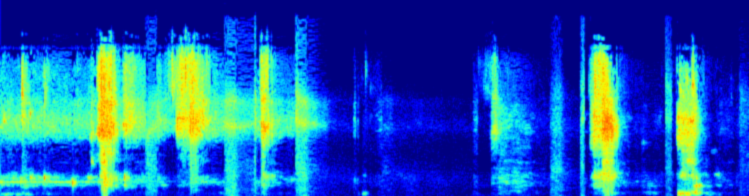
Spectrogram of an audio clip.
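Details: A group of mammal-eating killer whales handling a carcass and tearing bits off, with harsh crunching and ripping bursts, sounds that make clear a successful kill.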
